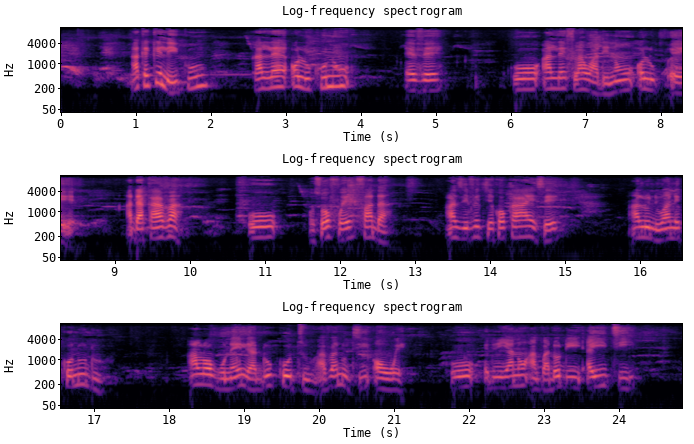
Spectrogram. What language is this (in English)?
Ikposo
